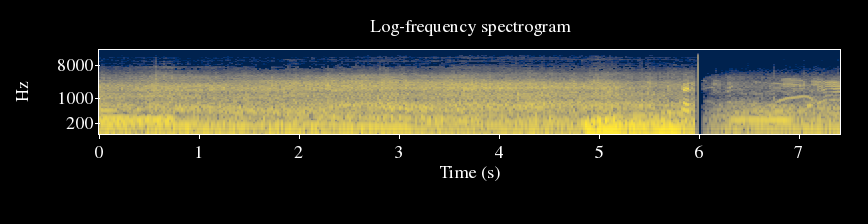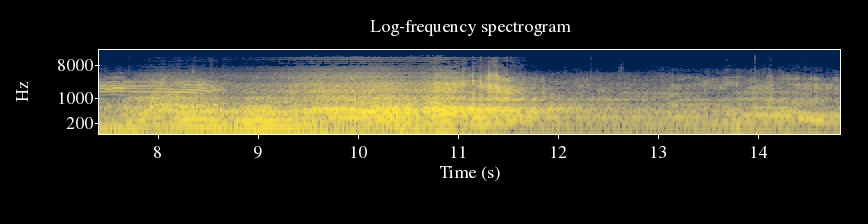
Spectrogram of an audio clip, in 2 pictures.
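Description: Rally jeep engine running at speed on a sandy dirt track. After an abrupt cut about six seconds in, a jeep passes close by, its revs rising and falling as it charges past. It is loudest a few seconds later, then drops away.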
